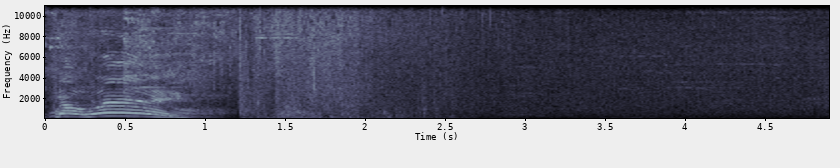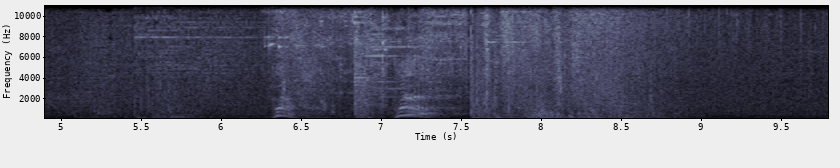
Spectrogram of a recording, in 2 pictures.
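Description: A fiery explosion roars and crackles.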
